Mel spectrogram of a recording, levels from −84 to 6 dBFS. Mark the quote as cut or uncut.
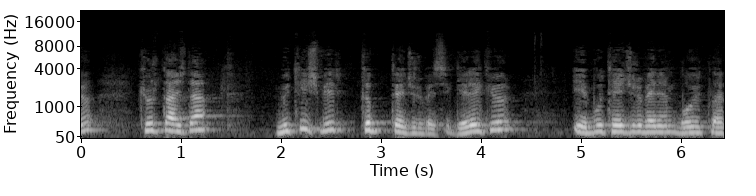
cut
